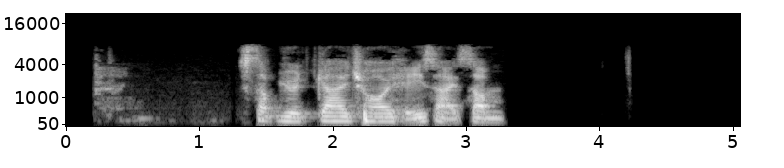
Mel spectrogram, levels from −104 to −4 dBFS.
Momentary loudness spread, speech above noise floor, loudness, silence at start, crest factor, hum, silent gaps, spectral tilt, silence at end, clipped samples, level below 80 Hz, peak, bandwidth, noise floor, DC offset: 22 LU; 48 dB; -19 LUFS; 0.2 s; 20 dB; none; none; -5 dB/octave; 1.8 s; under 0.1%; -58 dBFS; -2 dBFS; 8.2 kHz; -67 dBFS; under 0.1%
